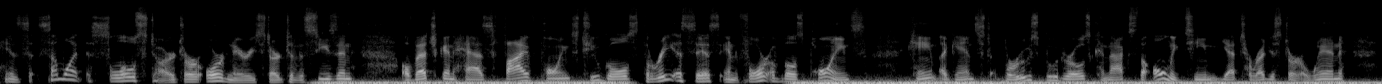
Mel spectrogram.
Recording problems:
low rumble; noticeable; from 3 to 6.5 s and from 8 s on; 15 dB below the speech

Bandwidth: 15 kHz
